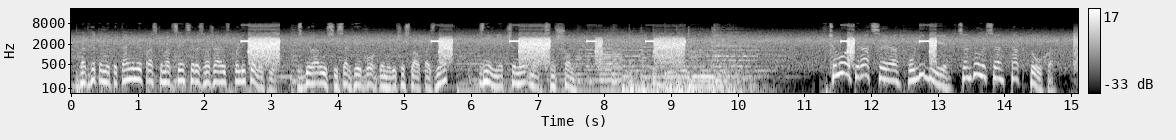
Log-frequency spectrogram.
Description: ACARS aircraft data, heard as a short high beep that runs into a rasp, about 2400 baud, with radio hiss and a squelch burst at the end.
